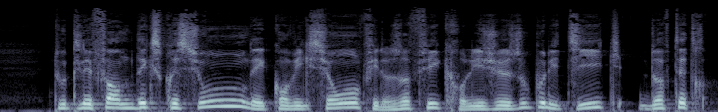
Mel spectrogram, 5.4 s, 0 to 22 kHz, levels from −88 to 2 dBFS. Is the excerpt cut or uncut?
uncut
